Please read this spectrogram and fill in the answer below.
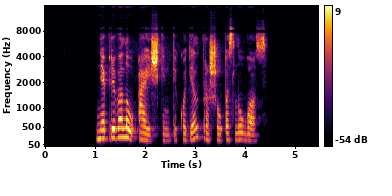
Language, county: Lithuanian, Klaipėda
